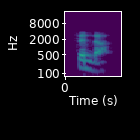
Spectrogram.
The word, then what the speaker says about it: cinder: is the same thing cinder even though it's an initial position it's uh pronounced sir that's why i've included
